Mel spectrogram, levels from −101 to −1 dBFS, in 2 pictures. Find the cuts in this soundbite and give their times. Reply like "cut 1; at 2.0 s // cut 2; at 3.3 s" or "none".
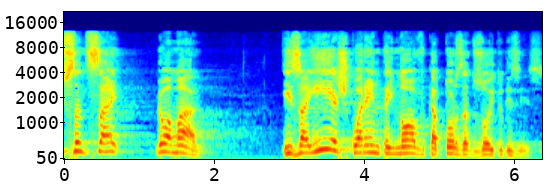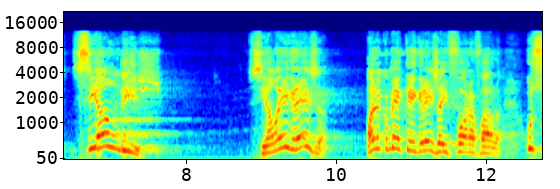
none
